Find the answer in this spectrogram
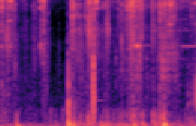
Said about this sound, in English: Oh, that's me dropping the keys.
